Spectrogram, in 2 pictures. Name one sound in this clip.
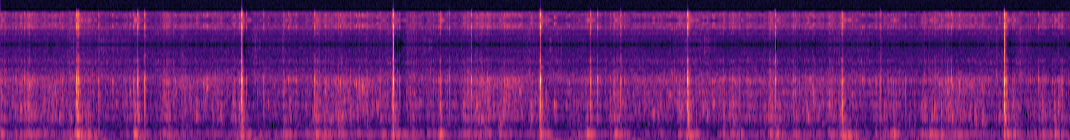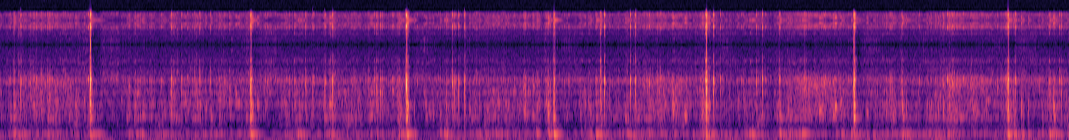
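Wooden oars knock rhythmically in their oarlocks.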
